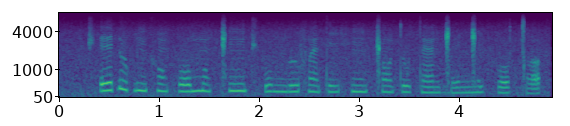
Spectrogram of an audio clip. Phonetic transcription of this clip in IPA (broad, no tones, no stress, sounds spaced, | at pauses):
t͡ʃʼ e ɗ ɯ ɓ ĩ x õ k o m õ ǁ ĩ t͡ʃʼ u ŋ ɯ f ɛ̃ t i x ĩ ǁ õ t u t ɛ̃ ɡ͡ǁ e ŋ͡ǁ i k o ɡ͡ǀ ʌ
